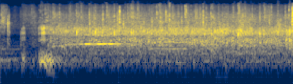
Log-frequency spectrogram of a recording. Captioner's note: audience applauding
